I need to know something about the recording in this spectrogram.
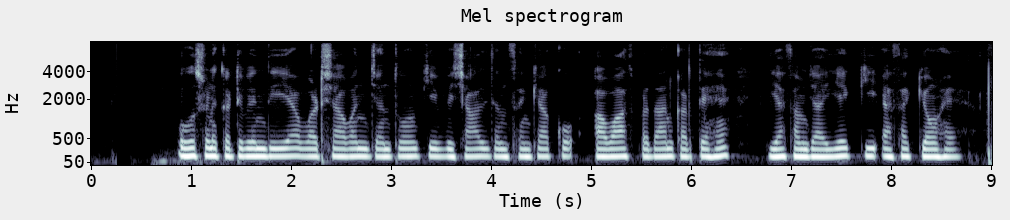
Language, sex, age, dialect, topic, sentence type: Hindi, male, 18-24, Hindustani Malvi Khadi Boli, agriculture, question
